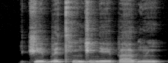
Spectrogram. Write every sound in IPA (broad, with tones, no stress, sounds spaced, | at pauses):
t͡ʃ e˦ b ɛ˦ tʰ ĩ˨ ɡ i˦˨ n eː˨ p aː˦ ɡʷ ĩ˦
